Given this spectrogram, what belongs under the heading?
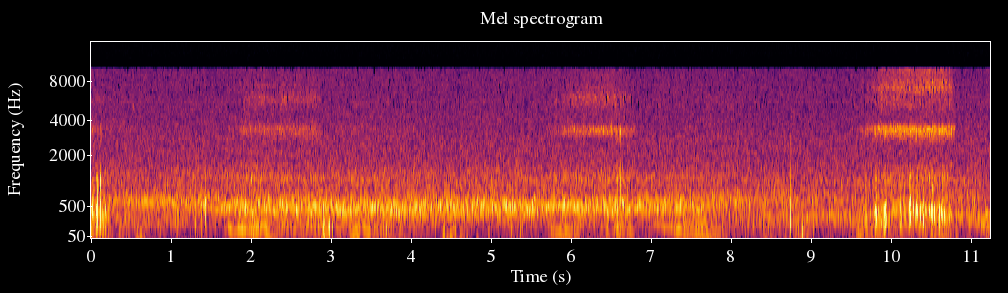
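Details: Soft rhythmic snores about every four seconds over steady room noise, ending with a brief squeaky snort, from a sleeping Samoyed dog; light snoring.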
